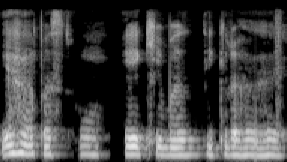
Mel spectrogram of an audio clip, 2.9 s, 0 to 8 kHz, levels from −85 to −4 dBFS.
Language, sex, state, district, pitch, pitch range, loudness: Hindi, male, Chhattisgarh, Balrampur, 145 Hz, 140-150 Hz, -21 LUFS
